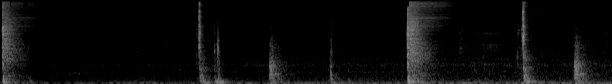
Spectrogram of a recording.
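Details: One-ton-swapped Jeep Cherokee XJ: sharp, dry clicks in a quiet space as a switch is thrown, identified as the rear air locker solenoid switching, a normal sound.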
